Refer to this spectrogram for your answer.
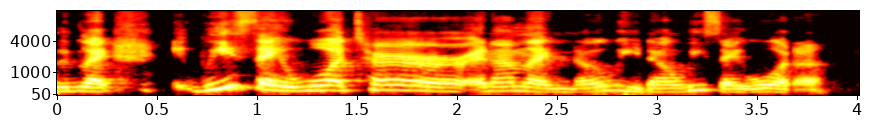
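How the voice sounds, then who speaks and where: With a Brooklyn accent, a woman speaks at a medium pitch with lively intonation. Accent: Brooklyn New York. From New York, Brooklyn. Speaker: podcast host. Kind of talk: interview conversation.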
